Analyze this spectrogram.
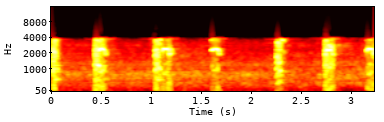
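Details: At a Włocławek nest, Poland, a male peregrine falcon calls to invite the female in, 28 February 2022. Six rasping, squeaky notes spaced about half a second apart, with faint background hum.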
